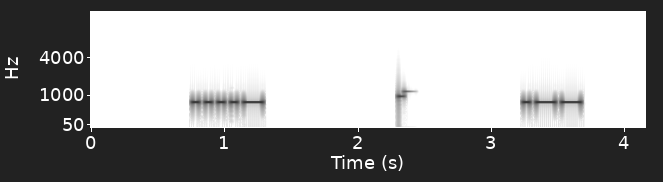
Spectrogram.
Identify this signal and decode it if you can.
Morse code, heard as a keyed tone, about 25 wpm, 700 Hz. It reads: 4 W
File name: Single-Letter-Number-25wpm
